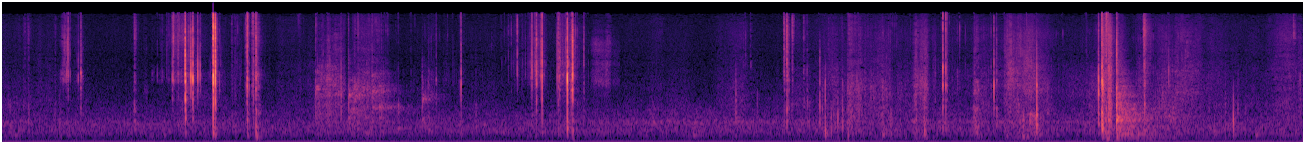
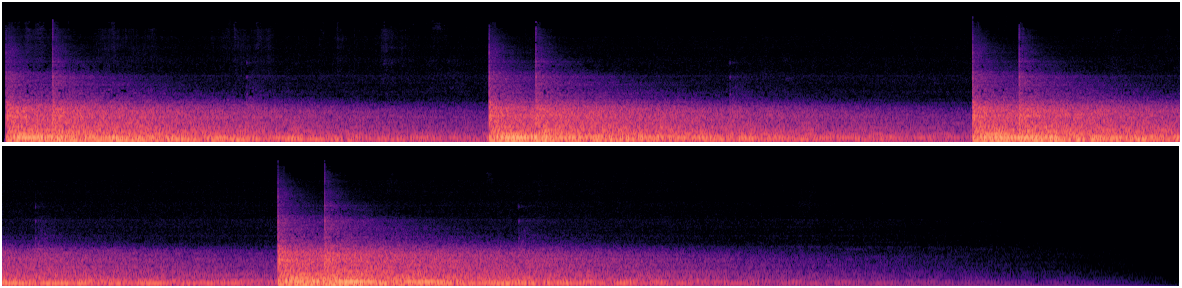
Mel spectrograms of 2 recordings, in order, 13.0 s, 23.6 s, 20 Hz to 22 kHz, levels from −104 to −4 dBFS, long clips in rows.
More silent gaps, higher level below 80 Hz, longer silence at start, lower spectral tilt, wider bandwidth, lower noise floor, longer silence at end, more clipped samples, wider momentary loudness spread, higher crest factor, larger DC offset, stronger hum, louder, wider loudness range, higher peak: neither; second, -86 dBFS vs -40 dBFS; first, 0.6 s vs 0.05 s; second, 2 dB/octave vs -10.5 dB/octave; first, 17 kHz vs 4.8 kHz; second, -67 dBFS vs -88 dBFS; second, 1.15 s vs 3.4 s; neither; first, 25 LU vs 19 LU; first, 40 dB vs 18 dB; second, under 0.1% vs 0.1%; neither; about the same, -33 LUFS vs -34 LUFS; first, 15 LU vs 10 LU; first, 0 dBFS vs -16 dBFS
